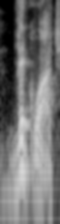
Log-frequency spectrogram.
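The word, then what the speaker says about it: Wikłacz: Uh Vickwatch. It's like it's like dickwatch with a V. Vicwatch apparently is how you pronounce it.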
